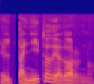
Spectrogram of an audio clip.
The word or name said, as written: doily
